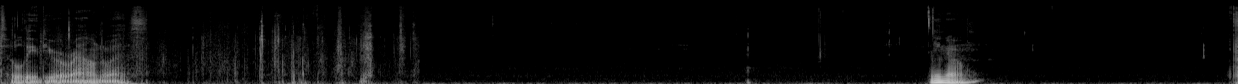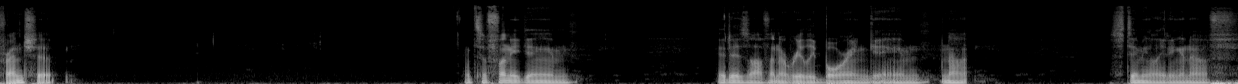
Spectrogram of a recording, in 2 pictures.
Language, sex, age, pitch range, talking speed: English, male, 30-49, 75-110 Hz, 55 wpm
